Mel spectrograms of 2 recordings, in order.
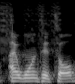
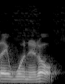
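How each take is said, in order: First: The T is a hard, clear stop. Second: The T is a quick tap like R. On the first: The speaker calls it wrong. "we don't say" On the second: The speaker calls it right.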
